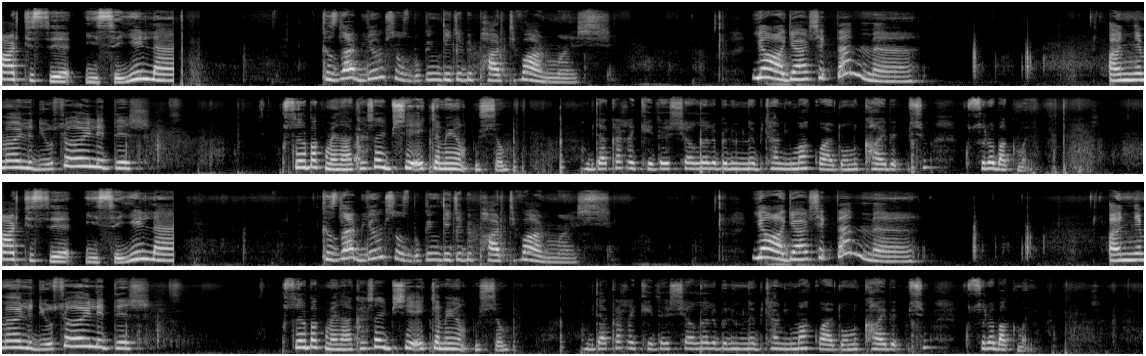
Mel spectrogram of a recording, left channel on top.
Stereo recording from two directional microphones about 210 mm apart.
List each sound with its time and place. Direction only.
0.0 s speech: 5° left (ahead or behind)
3.2 s a woman's voice: 15° right (ahead or behind)
10.8 s a woman's voice: 15° right (ahead or behind)
14.2 s a woman's voice: centre (ahead or behind)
